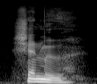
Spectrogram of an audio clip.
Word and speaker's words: Shenmue: Shenmue.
